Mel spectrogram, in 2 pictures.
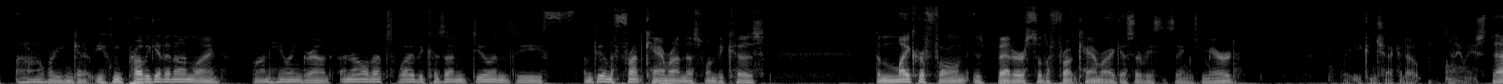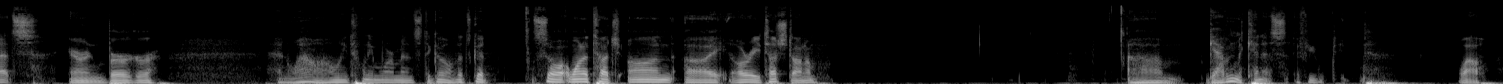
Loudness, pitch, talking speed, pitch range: -29 LUFS, 95 Hz, 170 wpm, 85-105 Hz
